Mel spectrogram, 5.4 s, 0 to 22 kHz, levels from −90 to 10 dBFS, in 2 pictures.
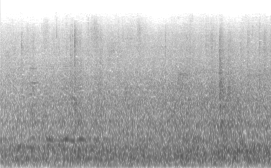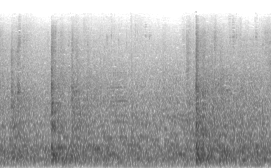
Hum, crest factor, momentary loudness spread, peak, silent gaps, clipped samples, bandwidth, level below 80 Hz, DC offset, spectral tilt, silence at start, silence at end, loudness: none; 24 dB; 7 LU; -2 dBFS; none; under 0.1%; 16 kHz; -52 dBFS; under 0.1%; -4.5 dB/octave; 0 s; 0 s; -26 LUFS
